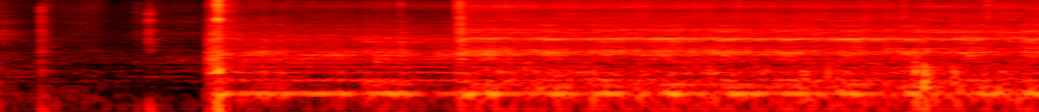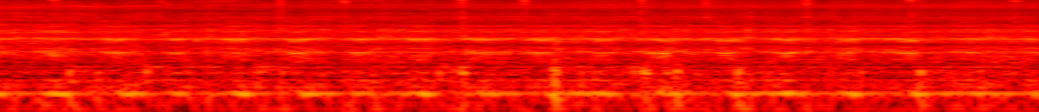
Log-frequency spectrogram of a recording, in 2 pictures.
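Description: KitchenAid Artisan tilt-head stand mixer switched on about a second in, its motor running steadily as the dough hook kneads bread dough; a higher whine joins about a second after it starts. A couple of sharp clicks come just before it starts.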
